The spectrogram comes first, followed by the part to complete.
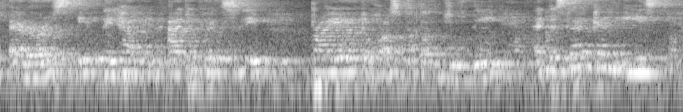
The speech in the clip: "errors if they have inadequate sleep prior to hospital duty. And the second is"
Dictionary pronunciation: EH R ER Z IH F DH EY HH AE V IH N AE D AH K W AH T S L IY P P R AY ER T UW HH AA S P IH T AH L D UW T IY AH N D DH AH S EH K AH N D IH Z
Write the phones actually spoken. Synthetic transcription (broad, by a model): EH R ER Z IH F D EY HH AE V IH N AE D AH K W AH T S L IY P P R AY ER T UW HH AA S P IH T AH L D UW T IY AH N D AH S EH K AH N D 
